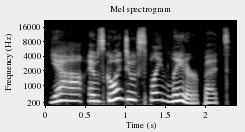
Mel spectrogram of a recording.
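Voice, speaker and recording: Woman voicing an earnest, high-pitched teenage girl. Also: lively intonation, normal speed, no room sound, studio quality. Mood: hasty, flustered. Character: teenage girl, earnest, impatient, easily flustered.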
